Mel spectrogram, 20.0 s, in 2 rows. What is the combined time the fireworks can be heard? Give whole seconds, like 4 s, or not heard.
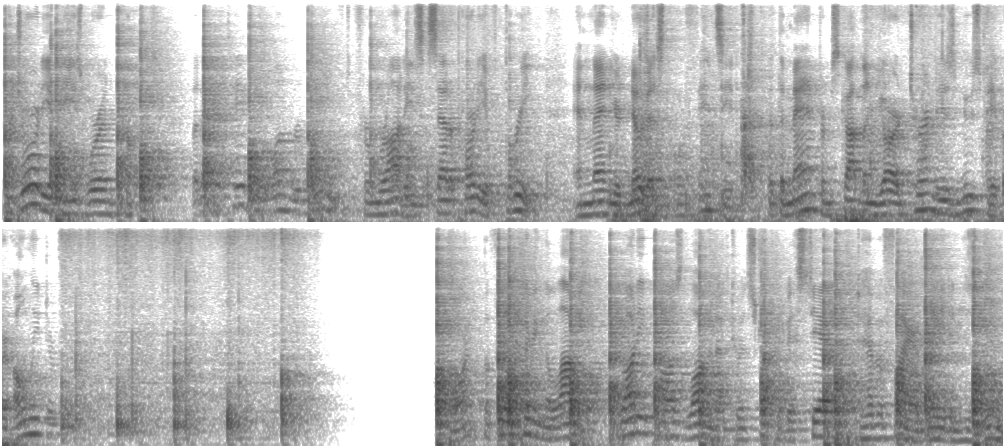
11 s.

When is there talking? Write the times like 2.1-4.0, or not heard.
0.0-10.6, 14.5-20.0.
